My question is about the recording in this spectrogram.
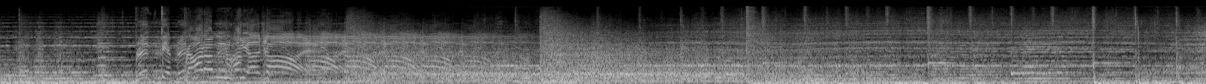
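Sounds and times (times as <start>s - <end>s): background music: 0.0s - 12.0s
deep rumbling boom: 3.1s - 9.4s.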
